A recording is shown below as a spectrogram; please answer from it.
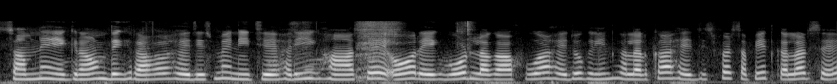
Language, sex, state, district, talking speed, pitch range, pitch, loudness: Hindi, female, Haryana, Charkhi Dadri, 200 wpm, 230-265 Hz, 245 Hz, -15 LUFS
